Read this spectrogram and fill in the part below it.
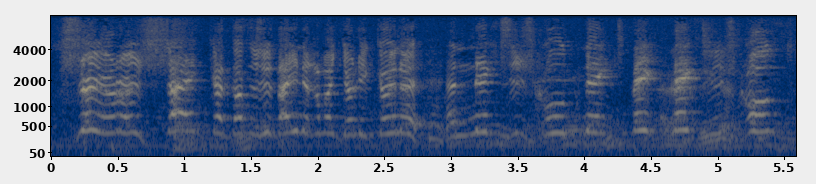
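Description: A man's voice: extremely high pitch, steady tone, moderate pace, crowd noise. A man playing a stiffly formal, put-upon café keeper with a pointed, theatrical manner in a comic radio play. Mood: hysterical rage.

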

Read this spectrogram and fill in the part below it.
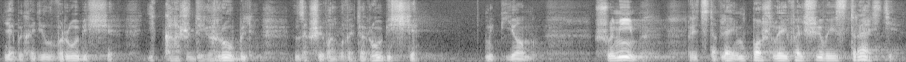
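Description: An actor in a radio play voicing a grandiose, tormented middle-aged wandering drunkard, declamatory, with dramatic pauses and drops into whispers. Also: male voice, low voice, husky. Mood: bitter remorse. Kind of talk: theatrical Russian radio play acting. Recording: faint hiss of 1970s radio recording.

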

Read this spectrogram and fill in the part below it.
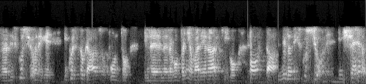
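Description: A man, a theatre critic, calling in to a radio show and running loosely through the week's theatre listings with many fillers and self-corrections. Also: mid-range voice. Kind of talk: casual radio rundown of weekly theatre listings. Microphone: phone call into radio studio. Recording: tinny phone line with echo.

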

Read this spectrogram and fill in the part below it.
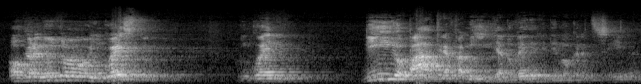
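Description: A male actor plays an embittered, rebellious old dead man telling his life in a theatrical radio drama monologue. The voice is fairly high and carries from a distance through a very reverberant hall. The delivery is emphatic and literary, with weighty pauses. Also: slight background noise, exaggerated voice. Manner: theatrical, emphatic, deliberate pauses, swinging from loud to hushed. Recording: very echoey hall, distant microphone. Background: faint violin music.

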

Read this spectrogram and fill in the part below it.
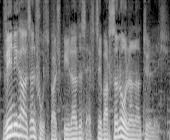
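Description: A man's voice: on the low side, big pitch swings, a little fast, a little mellow, soft background music. A man presenting radio news from a script, reading reports and adding wry asides.

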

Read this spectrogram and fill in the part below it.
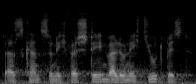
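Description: A man's voice: fairly low pitch, little pitch movement, fast talker, natural voice. An actor playing a defiant, wounded young man in a theatrical drama, declaiming with bitter resignation. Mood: defiant, resigned. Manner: declamatory, swinging from hushed to outcry. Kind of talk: theatrical radio drama acting. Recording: long hall reverb, some noise.

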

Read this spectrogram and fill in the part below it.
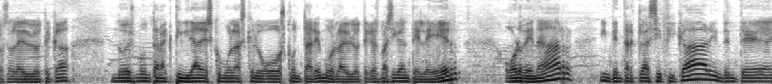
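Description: Guy talking really fast, soft mellow tone, casual radio chat, super talkative. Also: on the low side. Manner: talkative, colloquial, seeks agreement with question tags. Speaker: community library volunteer, interview guest.

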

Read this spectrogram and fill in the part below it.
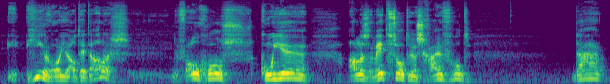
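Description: An actor playing a troubled middle-aged farmer in a radio play, husky, with hesitant, plainspoken speech that often restarts. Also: male voice, a little high, animated, slow pace, long pauses, fairly bright tone, full character voice. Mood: guilty, brooding. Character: troubled farmer, rough-spoken, brooding over his mother.

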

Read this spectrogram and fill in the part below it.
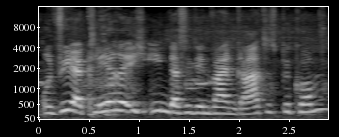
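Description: An actress in a German radio play as a stingy, sharp-tongued middle-aged innkeeper, scolding and mocking with great emphasis. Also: female voice, fairly high pitch, brisk, a little hiss or hum, close to an everyday voice. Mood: incredulous.

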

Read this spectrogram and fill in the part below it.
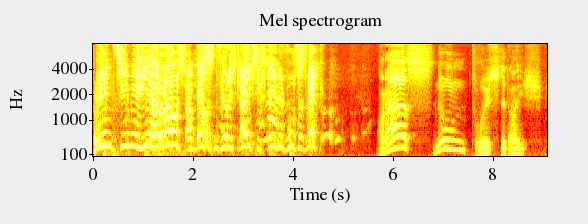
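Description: An actor playing a scheming, smug middle-aged tyrant in a rhymed-verse radio play, declaiming emphatically. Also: male voice, very high voice, big pitch swings, slow pace, crowd noise, full character voice. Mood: gloating.

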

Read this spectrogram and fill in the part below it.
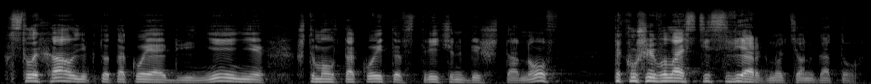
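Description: Guy doing fussy indignant critic in an audiobook, lower and slow, grumbling objections. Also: lively intonation. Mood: disapproving. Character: skeptical, disapproving, self-righteous reader grumbling objections. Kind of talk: theatrical audiobook verse recitation.

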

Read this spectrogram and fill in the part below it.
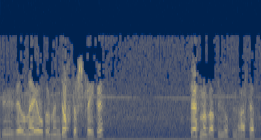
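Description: A woman's voice: on the low side, a little slow, lightly acted. An actress playing a stern, unforgiving old mother with a hard, challenging voice in a period radio drama. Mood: cold, defiant. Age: older. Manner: challenging, cold questioning. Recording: dull, noisy, humming old radio recording.

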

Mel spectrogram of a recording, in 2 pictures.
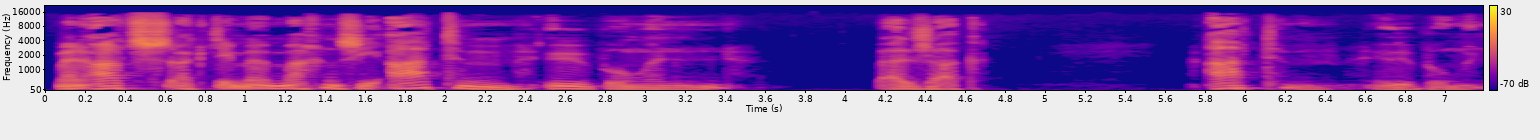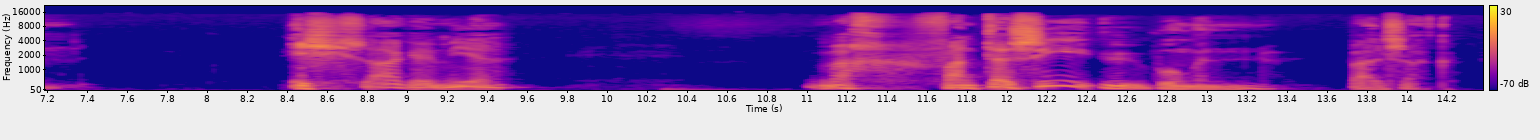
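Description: An actor in a German radio play playing an anguished, fearful French playwright, theatrical and husky, swinging from hushed weariness to declamation. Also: male voice, medium pitch, big pitch swings, extremely slow, long pauses, full character voice. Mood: exhausted, despairing. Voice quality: husky, hoarse, gravelly.

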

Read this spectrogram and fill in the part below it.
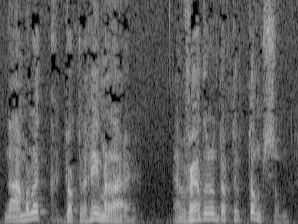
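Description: Een acteur die in een hoorspel uit de jaren zestig een onverstoorbare, ontwijkende regeringsleider speelt, formeel, afgemeten en droog ironisch. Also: male voice, a little high, sing-song, fairly bright tone, slightly rough, heavily acted. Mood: suave, ironic. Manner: formal, measured, dryly ironic, condescending. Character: unruffled, evasive, dryly ironic male head of government. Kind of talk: 1960s Dutch radio drama acting.

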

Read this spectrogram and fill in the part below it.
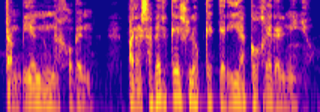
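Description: An actor playing a bitter, haunted scientist and fugitive, recounting his ordeal in a radio play with theatrical, deliberate pauses. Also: sits low, expressive, husky, exaggerated voice. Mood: tense recounting. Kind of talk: dramatic radio play narration.

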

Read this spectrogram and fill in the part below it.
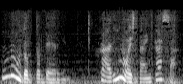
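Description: An actress playing a solicitous, scheming elderly woman in an old radio drama, measured and coaxing. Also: sits low, huge pitch swings, heavy background noise, full character voice. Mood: politely deceptive. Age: older character.

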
